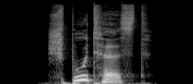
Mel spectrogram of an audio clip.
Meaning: inflection of sputen: 1. second-person singular present 2. second-person singular subjunctive I
- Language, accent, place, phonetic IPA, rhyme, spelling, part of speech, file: German, Germany, Berlin, [ˈʃpuːtəst], -uːtəst, sputest, verb, De-sputest.ogg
